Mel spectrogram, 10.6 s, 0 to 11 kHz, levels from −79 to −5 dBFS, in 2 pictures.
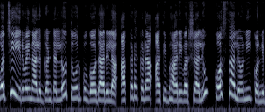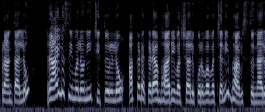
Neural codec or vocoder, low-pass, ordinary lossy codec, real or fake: none; none; none; real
